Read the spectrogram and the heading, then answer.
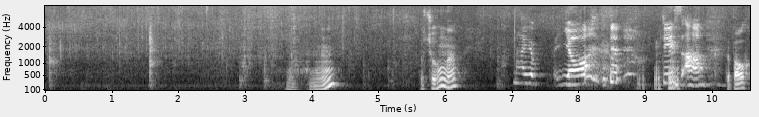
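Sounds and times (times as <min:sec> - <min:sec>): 
mushrooms and rice frying in a pan: 0:00.0 - 0:10.5
speech: 0:03.6 - 0:04.5, 0:05.7 - 0:06.3, 0:07.2 - 0:10.5.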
